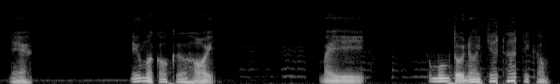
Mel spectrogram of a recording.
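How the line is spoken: Quiet voice. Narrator (Vietnamese): Dung nói nhỏ

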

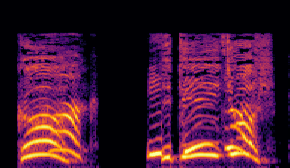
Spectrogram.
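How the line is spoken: Astonished crowd shouting. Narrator (Russian): закричали все в изумлении

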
